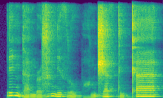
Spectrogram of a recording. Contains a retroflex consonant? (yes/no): no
